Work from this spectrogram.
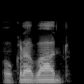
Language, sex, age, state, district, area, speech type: Maithili, male, 30-45, Bihar, Muzaffarpur, rural, spontaneous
